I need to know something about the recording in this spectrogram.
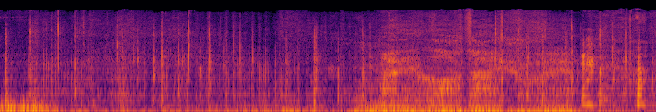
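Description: Paper being crumpled and crinkled to mimic rain, a steady dense patter of crackling rustles with sharper bursts, mid-loud and continuous throughout.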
